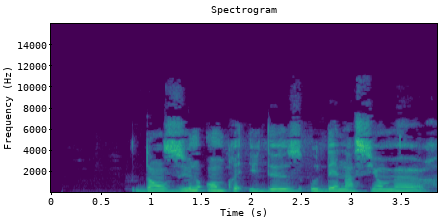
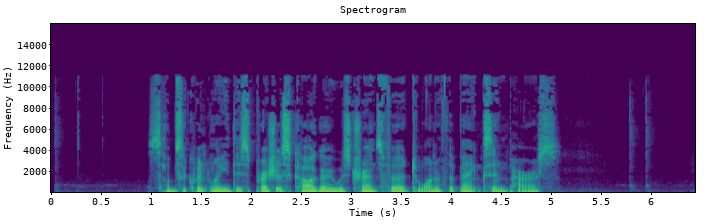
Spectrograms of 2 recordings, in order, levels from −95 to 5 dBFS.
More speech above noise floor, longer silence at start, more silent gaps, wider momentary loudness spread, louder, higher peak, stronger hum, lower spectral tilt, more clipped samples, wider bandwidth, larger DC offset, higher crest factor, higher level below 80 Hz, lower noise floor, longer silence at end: about the same, 50 dB vs 53 dB; second, 0.8 s vs 1 s; neither; about the same, 9 LU vs 8 LU; second, -30 LUFS vs -22 LUFS; second, -12 dBFS vs -4 dBFS; neither; second, -4.5 dB/octave vs -6 dB/octave; neither; about the same, 11.5 kHz vs 11.5 kHz; neither; about the same, 20 dB vs 18 dB; second, -64 dBFS vs -44 dBFS; first, -81 dBFS vs -73 dBFS; second, 0 s vs 1.4 s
